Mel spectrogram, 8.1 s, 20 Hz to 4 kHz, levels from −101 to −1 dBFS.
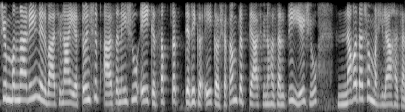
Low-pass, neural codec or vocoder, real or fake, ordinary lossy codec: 3.6 kHz; codec, 16 kHz, 2 kbps, X-Codec, WavLM features, trained on Multilingual LibriSpeech; fake; none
